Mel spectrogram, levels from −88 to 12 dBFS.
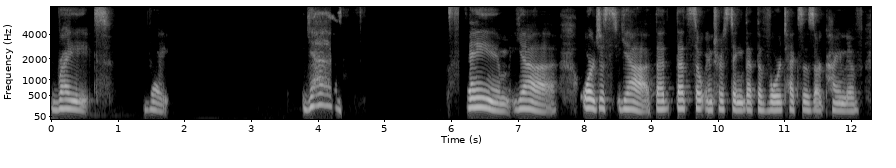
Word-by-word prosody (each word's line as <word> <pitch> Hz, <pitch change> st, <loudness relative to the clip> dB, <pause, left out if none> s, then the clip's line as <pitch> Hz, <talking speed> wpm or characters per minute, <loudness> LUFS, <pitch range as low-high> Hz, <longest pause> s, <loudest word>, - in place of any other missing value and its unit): Right. 190 Hz, -, -2 dB, 0.6 s
Right. 155 Hz, -5 st, -6 dB, 2.0 s
Yes. 250 Hz, +6 st, -3 dB, 1.7 s
Same. 205 Hz, -, +4 dB
Yeah. 170 Hz, -6 st, 0 dB, 0.4 s
Or 205 Hz, -2 st, +5 dB
just 195 Hz, 0 st, +1 dB
Yeah, 180 Hz, -5 st, +1 dB
that 180 Hz, 0 st, -2 dB
that's 190 Hz, 0 st, +3 dB
so 185 Hz, -2 st, +1 dB
interesting 175 Hz, -1 st, -1 dB
that 165 Hz, -1 st, -2 dB
the 170 Hz, -, -1 dB
vortexes 165 Hz, +1 st, -1 dB
are -, -, -3 dB
kind 150 Hz, -3 st, -4 dB
of 145 Hz, +2 st, -7 dB
175 Hz, 90 wpm, -24 LUFS, 165-195 Hz, 2.0 s, Or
